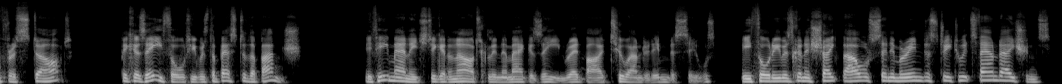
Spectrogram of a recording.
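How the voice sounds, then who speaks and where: A man's voice: medium pitch, fairly bright tone, no echo, clean studio sound, voice pushed up, natural voice. A man voicing a plump, gossipy middle-aged woman who runs a café, in an audiobook reading. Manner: chattering, scornful, indignant.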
